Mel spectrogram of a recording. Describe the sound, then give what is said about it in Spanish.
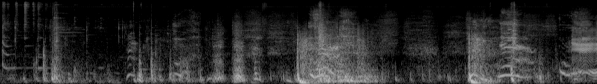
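Heavy thuds and crashing whacks as new bunk beds are smashed in a 1991 western film scene, two strong impacts among lighter knocks, with voices mixed in. “¿Qué haces, gringo loco? Has destrozado las literas nuevas.”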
